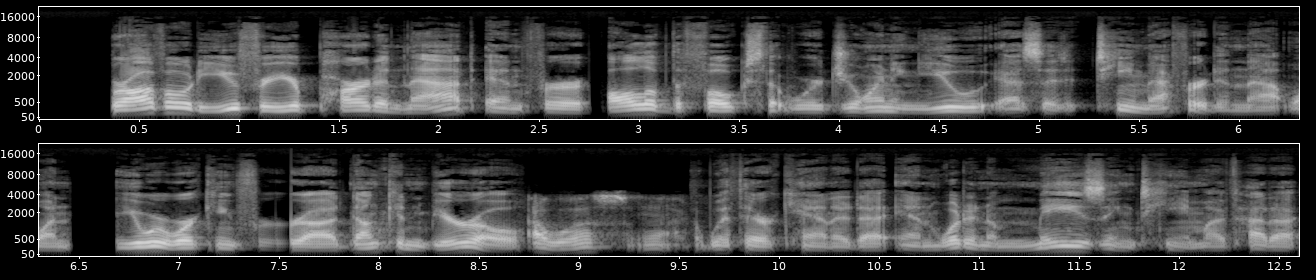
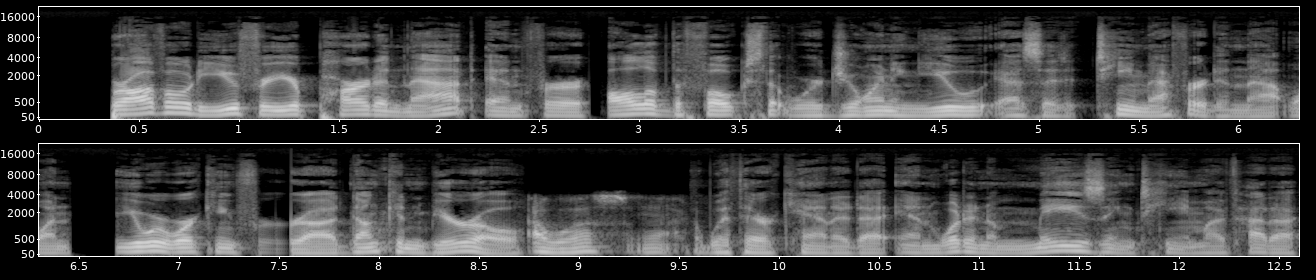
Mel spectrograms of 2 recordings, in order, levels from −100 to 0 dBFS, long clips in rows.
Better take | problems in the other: second | thin; very slightly; fading below 250 Hz

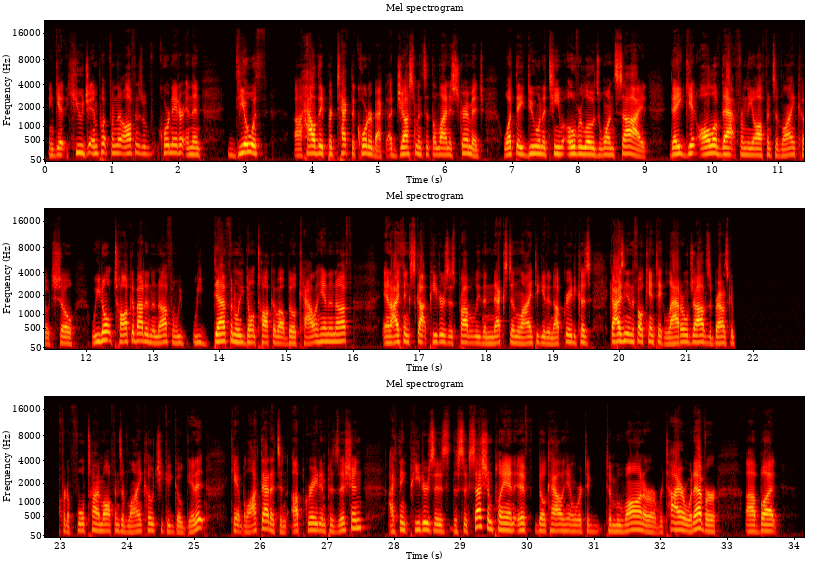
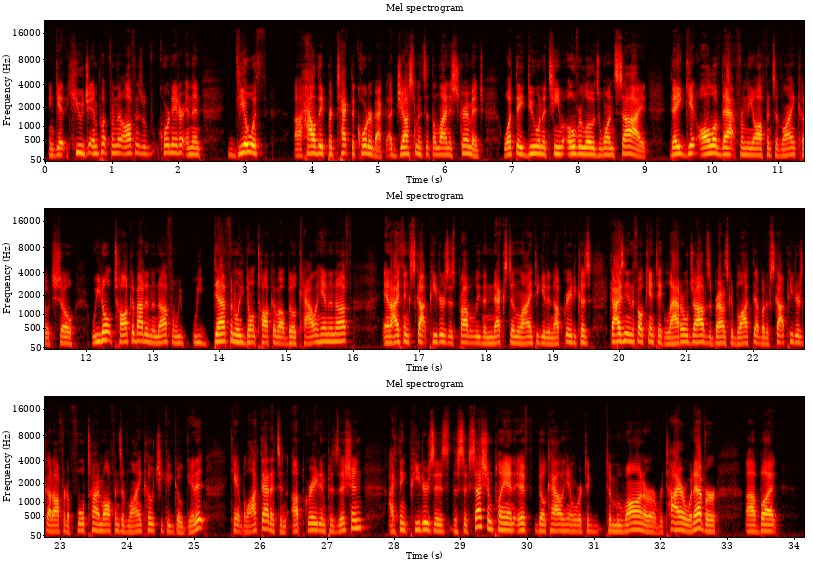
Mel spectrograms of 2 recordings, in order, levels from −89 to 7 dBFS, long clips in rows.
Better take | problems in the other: second | audio cutting out; at 22 s for 1.5 s

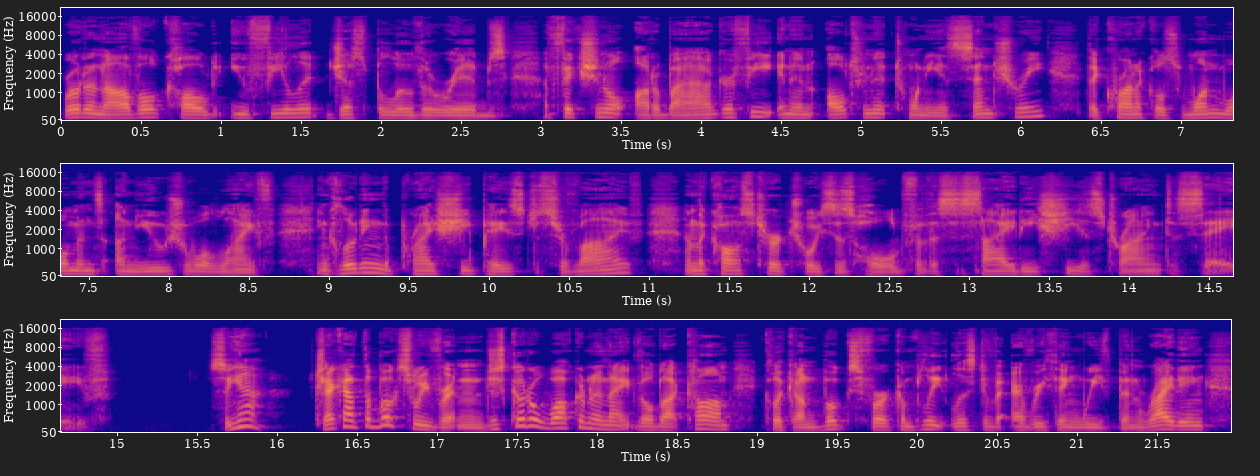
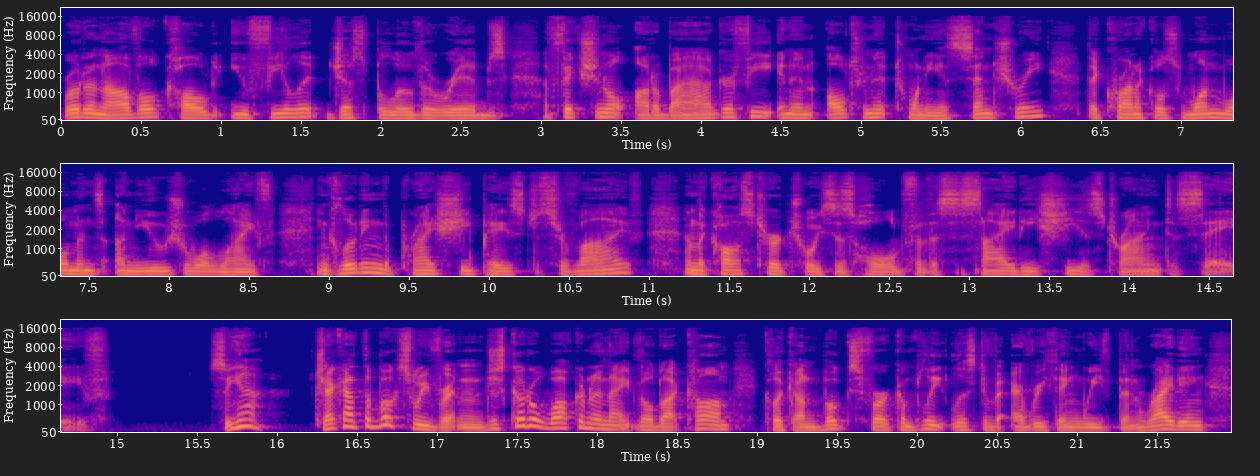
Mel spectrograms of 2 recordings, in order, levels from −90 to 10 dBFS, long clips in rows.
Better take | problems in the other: second | thin; somewhat; fading below 1 kHz

